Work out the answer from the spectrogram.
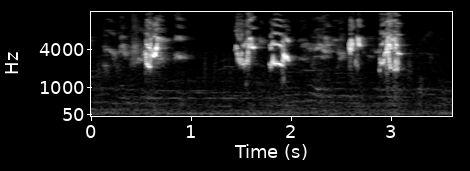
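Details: Tame pet lovebirds give a handful of loud, screechy chirps in two short groups, each note high and rasping.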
